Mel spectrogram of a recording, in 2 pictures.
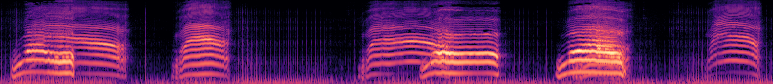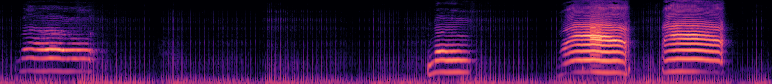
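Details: Newborn kitten crying for its mother and owner; a series of high, harmonic mewing cries, each under a second, about ten in fifteen seconds, some rising then falling, with quiet gaps and faint low background hum between.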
